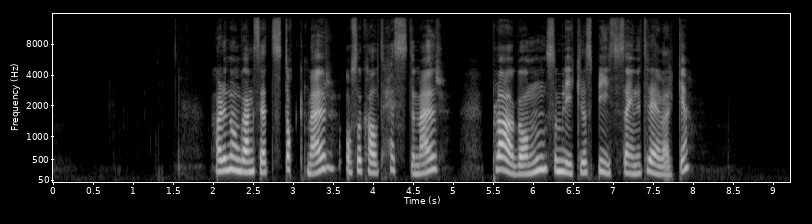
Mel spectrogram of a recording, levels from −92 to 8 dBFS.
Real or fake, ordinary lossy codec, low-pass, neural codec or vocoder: fake; none; 14.4 kHz; codec, 44.1 kHz, 7.8 kbps, Pupu-Codec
